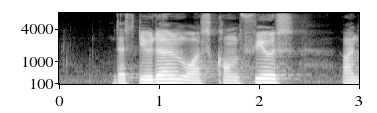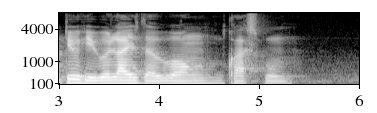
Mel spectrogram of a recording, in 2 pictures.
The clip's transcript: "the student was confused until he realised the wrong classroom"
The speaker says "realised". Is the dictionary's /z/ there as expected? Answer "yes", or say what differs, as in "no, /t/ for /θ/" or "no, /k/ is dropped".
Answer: no, /s/ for /z/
